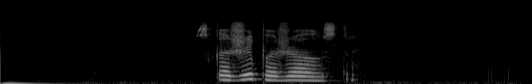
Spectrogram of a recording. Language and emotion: Russian, sad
